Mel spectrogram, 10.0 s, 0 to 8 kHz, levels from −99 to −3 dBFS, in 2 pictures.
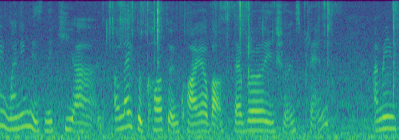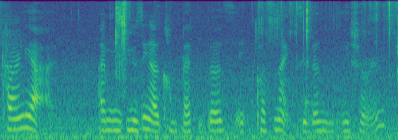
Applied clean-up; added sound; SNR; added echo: none; Crack; 6 dB; none.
